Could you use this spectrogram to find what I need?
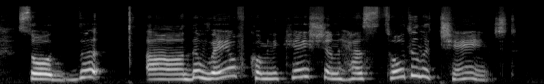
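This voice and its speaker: Speaking with a Turkish accent, a woman uses lively intonation and a high pitch at a fairly slow pace. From Turkey, Istanbul. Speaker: actor and event organizer. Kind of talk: panel discussion. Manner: many fillers like 'like'.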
